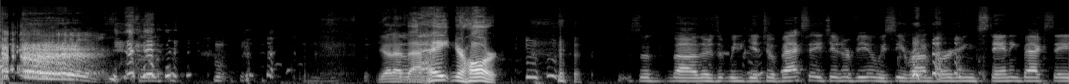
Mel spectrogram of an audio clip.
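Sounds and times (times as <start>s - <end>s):
person growling: 0.0s - 1.2s
laughter: 1.1s - 3.1s, 7.1s - 7.8s, 9.0s - 10.0s
speech: 3.8s - 5.0s, 6.4s - 10.6s.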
